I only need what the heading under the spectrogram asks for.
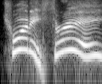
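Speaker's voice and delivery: high, slow, surprised; incredulous echo of the number. Real, not acted. Surprised at the count.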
